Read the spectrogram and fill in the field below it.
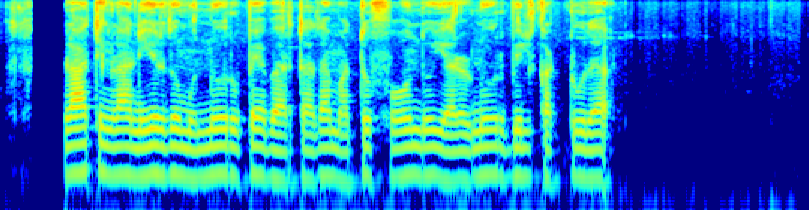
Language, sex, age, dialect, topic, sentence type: Kannada, male, 18-24, Northeastern, banking, statement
